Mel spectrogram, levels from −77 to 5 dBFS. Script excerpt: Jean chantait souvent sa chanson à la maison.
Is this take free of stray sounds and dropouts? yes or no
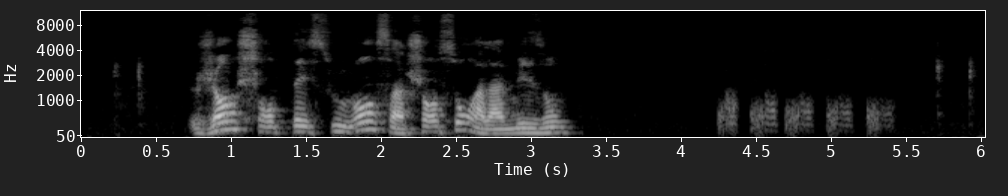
no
